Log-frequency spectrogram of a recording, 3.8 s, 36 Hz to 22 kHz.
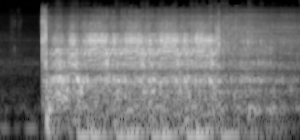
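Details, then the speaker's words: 30 hp Deutz two-cylinder diesel on a homemade log splitter, starter bumped: a sudden loud churning as it turns over and fires, staying strong for a couple of seconds. Normal cranking and starting. "that sounds like it's going to work for us"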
